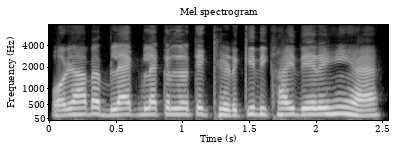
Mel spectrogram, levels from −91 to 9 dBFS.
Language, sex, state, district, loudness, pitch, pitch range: Hindi, male, Jharkhand, Garhwa, -10 LUFS, 190 Hz, 185-195 Hz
